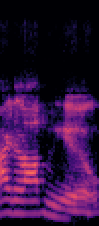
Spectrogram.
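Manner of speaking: high, put-on little fish voice. Voicing a recorded message that plays on repeat, in a best fish voice. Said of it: "in my best like fish voice".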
